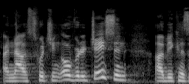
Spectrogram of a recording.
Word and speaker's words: JSON: to go over is Jason not JSON officially pronounced Jason and it stands for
